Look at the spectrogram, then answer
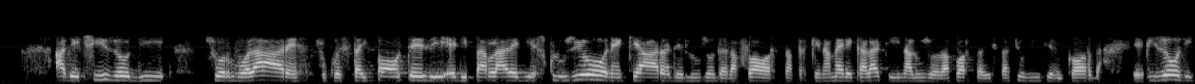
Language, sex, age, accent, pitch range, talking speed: Italian, female, 30-49, native, 165-205 Hz, 140 wpm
